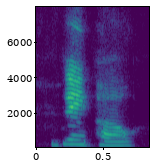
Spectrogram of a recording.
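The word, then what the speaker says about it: deed poll: Deed-poll.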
